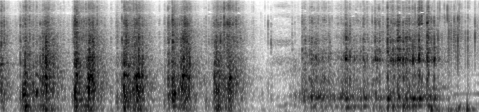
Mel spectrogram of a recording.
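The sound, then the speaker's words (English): Two dice, one coloured and one showing animals, rattle and clatter in a children's board game. A quick run of sharp clicking bursts comes first, then a softer, steadier rattle. “you roll these two dice and it's like a coloured dice and an animal dice”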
